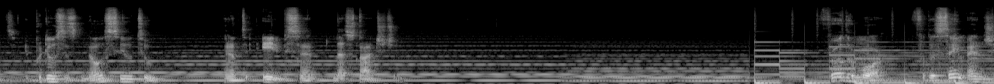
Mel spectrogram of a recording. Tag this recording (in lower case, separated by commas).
music, speech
